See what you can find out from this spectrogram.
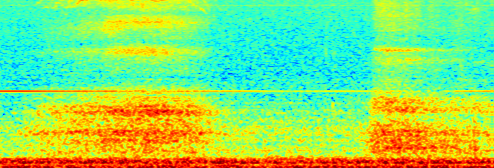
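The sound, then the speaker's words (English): A deep breath drawn in and then let out during a guided breathing exercise: a long, airy rush of breath with broad hiss, fairly loud and steady, heard alone without talk. “Breathing in all you need for the week, exhaling out everything that no longer serves you”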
